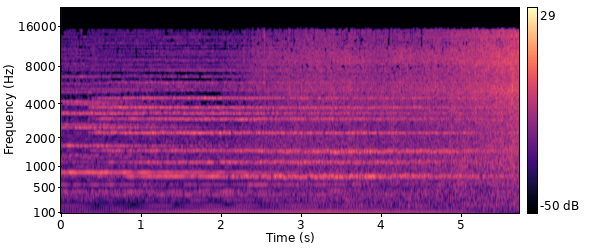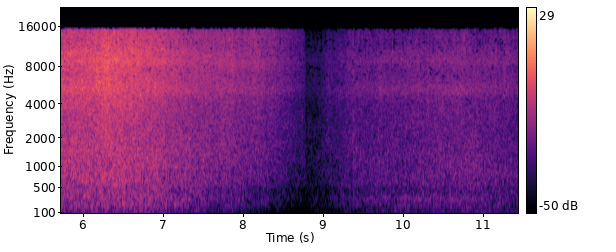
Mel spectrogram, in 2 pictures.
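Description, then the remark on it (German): Ocean waves roll and break in a steady rushing wash that swells, briefly recedes, then surges again. A sustained musical drone fades out over the surf during the first few seconds. “Und wenn ihr das mögt und den Klang der Wellen gerne hört, dann seid ihr hier richtig.”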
